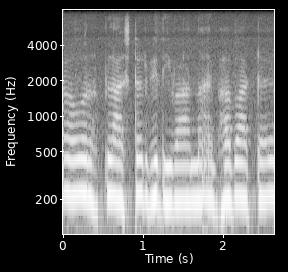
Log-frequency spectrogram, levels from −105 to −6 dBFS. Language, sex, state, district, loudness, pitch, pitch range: Bhojpuri, female, Uttar Pradesh, Ghazipur, -14 LUFS, 200 Hz, 190-210 Hz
